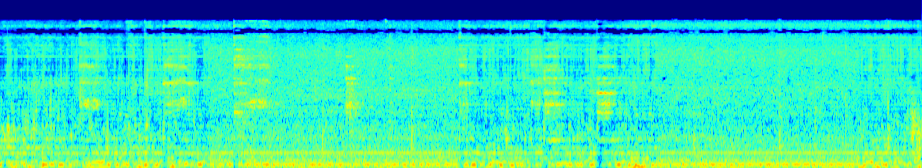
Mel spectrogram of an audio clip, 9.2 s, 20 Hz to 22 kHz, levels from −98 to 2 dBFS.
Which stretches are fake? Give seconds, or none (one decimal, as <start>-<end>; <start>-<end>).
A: 0.0-2.1; 4.6-6.6; 8.6-9.2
